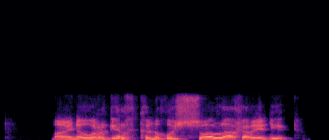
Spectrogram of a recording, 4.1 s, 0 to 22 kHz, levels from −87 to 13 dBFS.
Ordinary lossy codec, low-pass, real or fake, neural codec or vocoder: Opus, 64 kbps; 7.2 kHz; fake; codec, 16 kHz, 2 kbps, FunCodec, trained on Chinese and English, 25 frames a second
